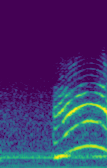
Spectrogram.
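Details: A single rising, nasal, mewing squeal from a rhinoceros, said to be a rare sound, cut off mid-call and backed by a steady low hum.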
